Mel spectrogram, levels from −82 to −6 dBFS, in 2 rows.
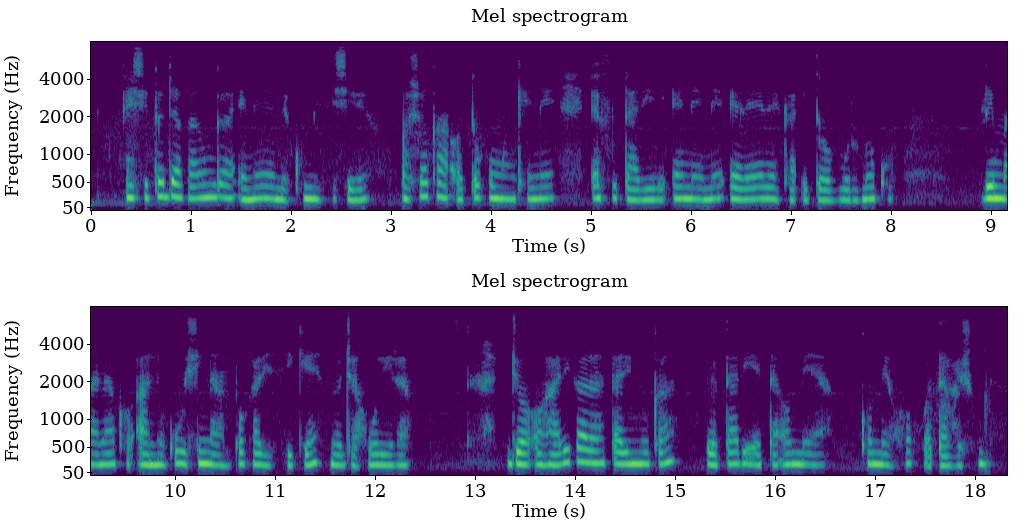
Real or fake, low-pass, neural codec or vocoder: real; 7.2 kHz; none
